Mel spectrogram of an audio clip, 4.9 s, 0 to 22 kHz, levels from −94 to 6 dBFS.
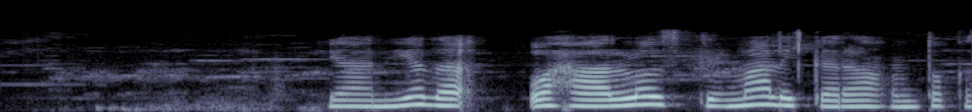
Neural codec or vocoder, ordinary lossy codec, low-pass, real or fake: none; AAC, 32 kbps; 7.2 kHz; real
